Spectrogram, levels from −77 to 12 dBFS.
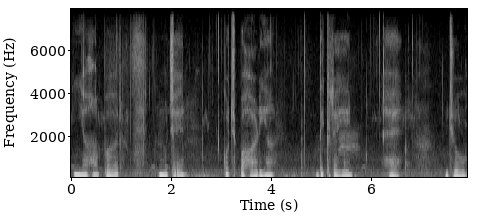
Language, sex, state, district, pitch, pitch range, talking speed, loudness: Hindi, female, Himachal Pradesh, Shimla, 215 Hz, 205-235 Hz, 60 wpm, -17 LUFS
